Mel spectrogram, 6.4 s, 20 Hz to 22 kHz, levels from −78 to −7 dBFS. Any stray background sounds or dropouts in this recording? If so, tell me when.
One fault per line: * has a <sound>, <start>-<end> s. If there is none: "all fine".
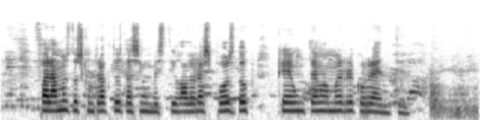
all fine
